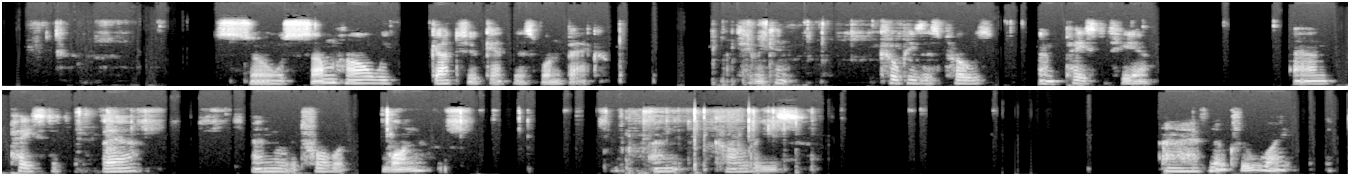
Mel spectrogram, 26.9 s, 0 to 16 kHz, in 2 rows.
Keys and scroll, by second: 7.0 a, 7.1 a, 19.9 shift+Delete, 20.1 Return, 21.3 alt+a.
